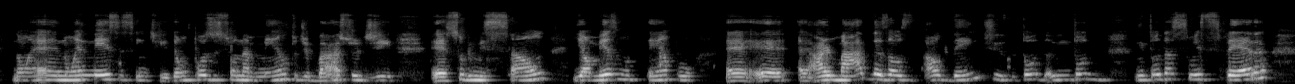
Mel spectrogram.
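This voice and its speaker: A woman with a somewhat breathy, dark, mellow tone speaks at a fairly slow pace with medium pitch and fairly even intonation. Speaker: pastor. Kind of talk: sermon-like live talk. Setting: livestream. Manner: talkative.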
